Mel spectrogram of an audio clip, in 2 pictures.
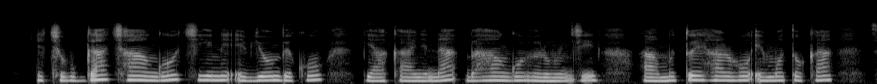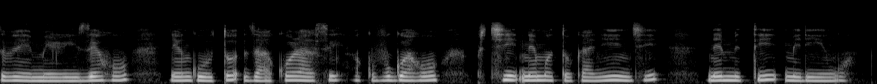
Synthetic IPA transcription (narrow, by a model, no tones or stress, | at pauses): e̞ciβuɡachaːŋɡo̞ciːne̞̰ʔeβjo̞ːmbekʰo̞βjaːkaːɲinaβiɦaːŋɡo̞βiɾuːɲɟḭaamutwe̞ɦaɾiɦo̞ʔe̞mo̞to̞kaz̥iβe̞meɾize̞ɦo̞ne̞ːŋɡuːto̞zaːkoɾasihakuvuɡwaɦo̞βu̥cine̞mo̞to̞kaɲiːɲɟi | ne̞mitimiɾiːŋɡwa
